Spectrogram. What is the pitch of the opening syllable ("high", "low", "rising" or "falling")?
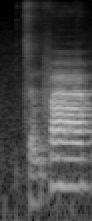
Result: low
